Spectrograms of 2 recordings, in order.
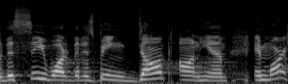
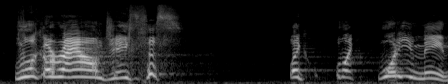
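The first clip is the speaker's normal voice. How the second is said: put-on sarcastic voice, higher and louder; 8 semitones higher, 6 dB louder than usual. Imagining Peter answering Jesus after he wakes: imitating Peter being sarcastic. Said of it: "This is where the sarcasm would ensue".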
